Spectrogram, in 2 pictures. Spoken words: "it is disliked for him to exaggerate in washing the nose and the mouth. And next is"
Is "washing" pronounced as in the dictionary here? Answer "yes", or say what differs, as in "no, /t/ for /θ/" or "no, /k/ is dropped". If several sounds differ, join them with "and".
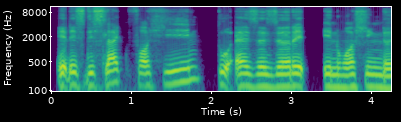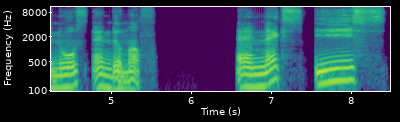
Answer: yes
